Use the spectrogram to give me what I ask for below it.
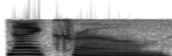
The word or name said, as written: Nichrome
